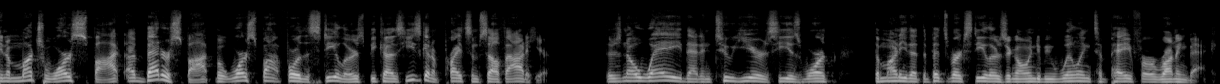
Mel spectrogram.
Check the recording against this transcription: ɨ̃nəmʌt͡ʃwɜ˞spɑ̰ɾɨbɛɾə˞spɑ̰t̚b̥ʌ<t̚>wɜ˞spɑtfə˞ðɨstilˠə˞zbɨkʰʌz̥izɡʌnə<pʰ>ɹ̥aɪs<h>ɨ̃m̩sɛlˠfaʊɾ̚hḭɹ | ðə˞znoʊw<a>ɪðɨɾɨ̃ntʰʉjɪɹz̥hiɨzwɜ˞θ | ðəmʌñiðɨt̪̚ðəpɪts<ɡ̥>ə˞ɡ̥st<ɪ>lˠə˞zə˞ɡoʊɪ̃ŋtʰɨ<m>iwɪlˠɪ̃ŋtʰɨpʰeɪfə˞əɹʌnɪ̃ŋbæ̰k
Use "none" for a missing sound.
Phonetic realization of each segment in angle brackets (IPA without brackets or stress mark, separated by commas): t̚, pʰ, h, e, b̥, i, b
